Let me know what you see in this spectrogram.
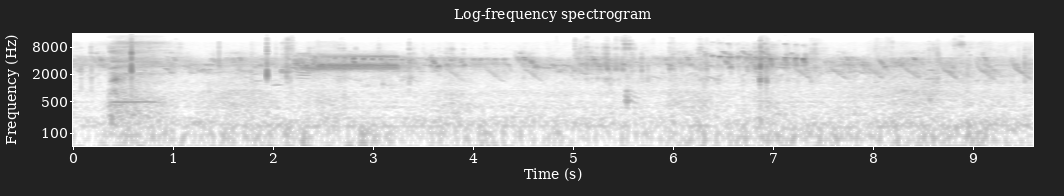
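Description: Faint open-air ambience with small birds chirping on and off, and a short buzzy trill about two and a half seconds in. A few faint clicks are heard as well.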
